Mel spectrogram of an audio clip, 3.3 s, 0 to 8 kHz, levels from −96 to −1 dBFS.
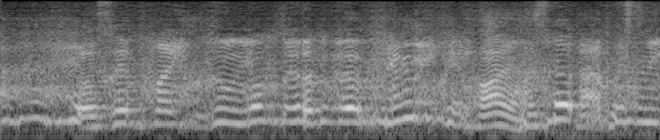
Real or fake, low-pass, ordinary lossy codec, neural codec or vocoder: fake; none; none; codec, 16 kHz, 1 kbps, FunCodec, trained on LibriTTS, 50 frames a second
